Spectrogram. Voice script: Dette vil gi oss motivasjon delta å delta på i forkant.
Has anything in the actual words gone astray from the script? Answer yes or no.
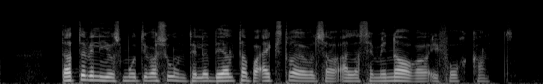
yes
